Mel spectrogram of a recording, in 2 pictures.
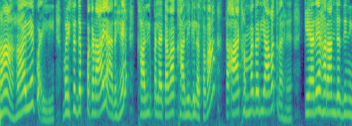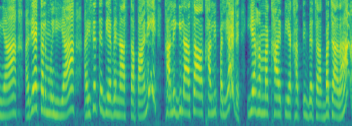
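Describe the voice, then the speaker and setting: A cartoonish character voice, female-sounding and extremely high-pitched. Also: moderate pace. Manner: grumbling, talkative.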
